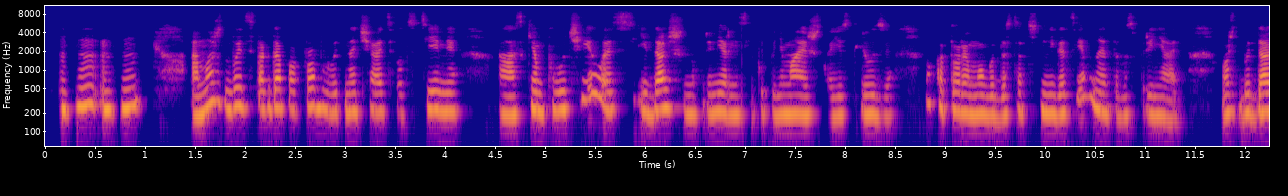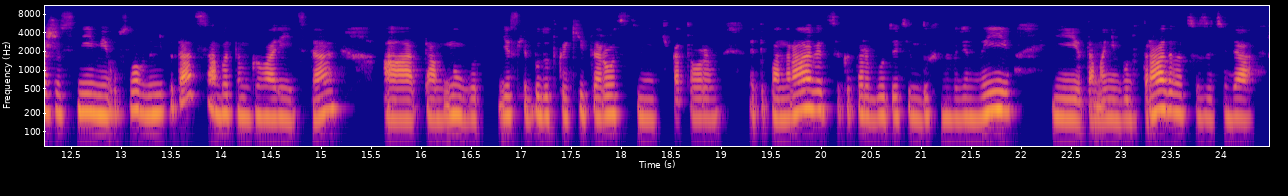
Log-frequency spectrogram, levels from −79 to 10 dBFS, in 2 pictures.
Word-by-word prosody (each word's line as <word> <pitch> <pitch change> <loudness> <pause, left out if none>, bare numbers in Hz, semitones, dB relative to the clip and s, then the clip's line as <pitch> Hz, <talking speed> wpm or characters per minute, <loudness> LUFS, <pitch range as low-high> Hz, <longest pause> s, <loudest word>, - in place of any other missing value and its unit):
Мгм, 240 0 +3
мгм. 255 +4 +3 0.5
А, 185 - +4
может 290 +8 +3
быть, 250 +1 +1
тогда 235 +1 +5
попробовать 230 -2 0
начать 210 0 -1
вот 200 0 -14
с - - -21
теми, 215 -2 0 0.3
а, 190 -1 +3
с 195 - -10
кем 220 +1 +2
получилось? 230 - 0
И 220 -10 -3
дальше, 230 +1 +4
например, 200 +1 -1
если 190 -1 -4
ты 190 - -13
понимаешь, 195 -1 +2
что 185 -2 -12
есть 185 +1 -6
люди, 190 -2 -2 0.3
ну, 285 - -6
которые 220 -6 +1
могут 190 -1 +2
достаточно 210 +3 -4
негативно 200 - 0
это 200 -2 -3
воспринять- 185 -1 -5 0.4
может 205 +3 -2
быть, 205 -3 -1
даже 205 0 +5
с 200 +1 -17
ними 200 -2 +4
условно 205 0 -1
не 200 +1 +2
пытаться 400 - +2
об 195 0 +1
этом 185 -2 -2
говорить, 175 0 -2
да. 200 +7 +1 0.5
А 165 0 +6
там, 170 0 -1
ну 190 -2 +1
вот, 170 0 -8 0.2
если 190 +1 -4
будут 185 0 -3
какие-то 185 +1 -3
родственники, 190 -3 -3
которым 175 +2 -5 0.3
это - - -13
понравится, 220 +6 +3
которые 190 -5 -4
будут 180 +1 -4
этим 180 -1 -5
вдохновлены. 180 +5 +1 0.4
И 170 -2 -1
там 160 - -3
они 170 0 -3
будут 165 +1 -8
радоваться 200 -2 +5
за 175 -1 -9
тебя. 170 -1 -1
195 Hz, 160 wpm, -22 LUFS, 185-220 Hz, 0.5 s, А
